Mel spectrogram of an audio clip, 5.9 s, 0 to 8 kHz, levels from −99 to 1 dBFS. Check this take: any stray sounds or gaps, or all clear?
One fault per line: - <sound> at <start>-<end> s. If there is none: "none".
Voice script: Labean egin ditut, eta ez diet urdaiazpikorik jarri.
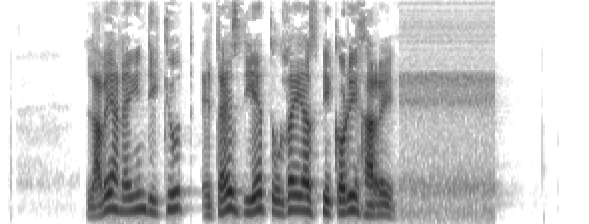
none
